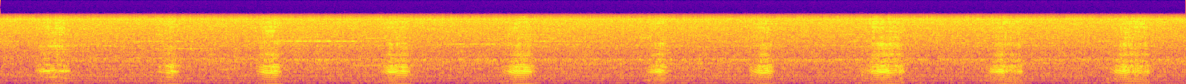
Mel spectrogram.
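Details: Sleeping dog named Charlie, overweight and dozing after a walk, snores steadily: soft rasping breaths repeating roughly every one and a half seconds, each a brief low rumble with a faint nasal whistle on top, quiet room noise between.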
